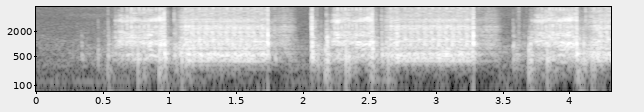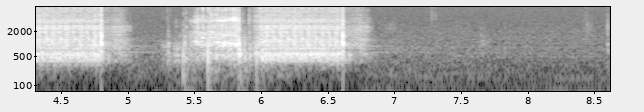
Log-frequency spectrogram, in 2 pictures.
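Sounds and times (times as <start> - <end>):
dial sound: 0.4 - 6.9.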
